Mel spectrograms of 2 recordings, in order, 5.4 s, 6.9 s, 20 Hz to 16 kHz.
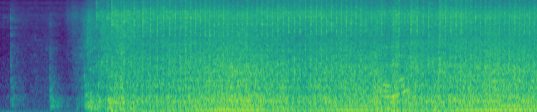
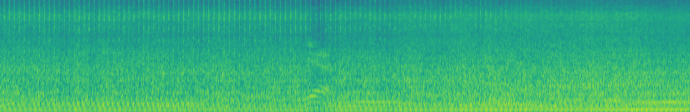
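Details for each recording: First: Flea-market lawn mower, Briggs & Stratton 5 HP, half throttle, carb uncleaned, no air cleaner fitted: fast rattly single-cylinder beat swelling and easing slightly; mild idle hunting, owner suspects the missing air cleaner. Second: Flea-market lawn mower, Briggs & Stratton 5 HP single, primed three times, half throttle: steady even putter at constant speed, no misses or knocks over exhaust drone, runs great. Normal running.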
